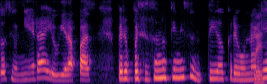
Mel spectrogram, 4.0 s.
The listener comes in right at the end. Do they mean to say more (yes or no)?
no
